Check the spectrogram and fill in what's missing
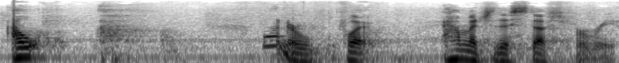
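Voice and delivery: soft, hesitant doubting voice; hushed inner doubt. Pretend. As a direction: murmur the doubt to yourself.

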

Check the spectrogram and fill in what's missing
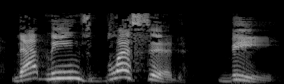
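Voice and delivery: blessed drawn out very slowly; slow emphasis. Shown as a demonstration. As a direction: stretch "blessed" out, then drop on "be". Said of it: "picking up on it".

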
